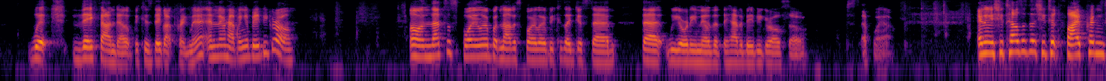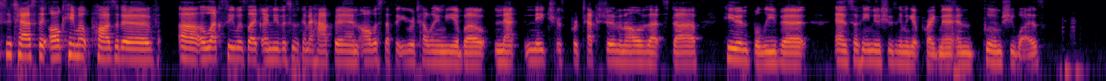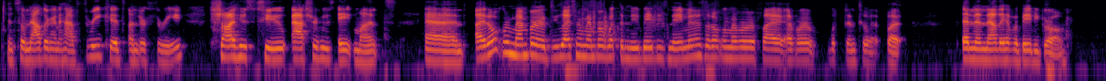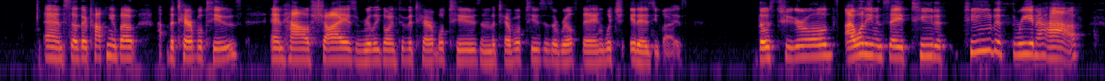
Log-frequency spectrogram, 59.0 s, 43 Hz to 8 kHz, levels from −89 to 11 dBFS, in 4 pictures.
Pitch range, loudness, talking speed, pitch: 145-200 Hz, -24 LUFS, 200 wpm, 170 Hz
